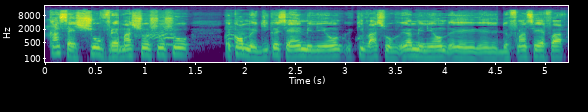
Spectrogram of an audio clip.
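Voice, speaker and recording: Husky man ranting. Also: mid-range voice, steady tone, a little fast, mellow. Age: 40s. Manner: confrontational, repetitive, scolding. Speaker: online commentator; father and husband. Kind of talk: ranting monologue to camera.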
